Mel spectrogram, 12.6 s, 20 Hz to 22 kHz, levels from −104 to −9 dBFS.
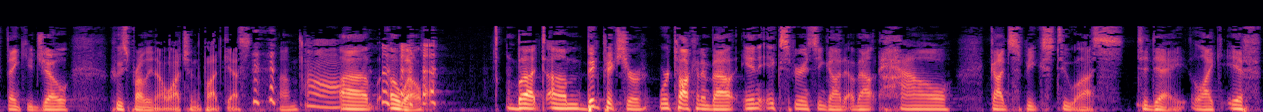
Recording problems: garbled, watery; slightly; nothing above 8 kHz

